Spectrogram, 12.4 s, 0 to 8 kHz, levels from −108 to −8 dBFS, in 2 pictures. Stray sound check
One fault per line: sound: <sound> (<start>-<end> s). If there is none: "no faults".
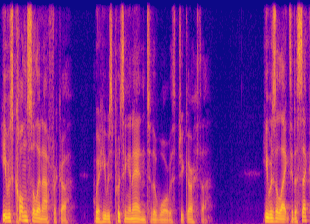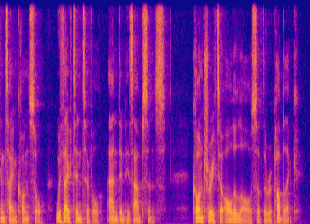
no faults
